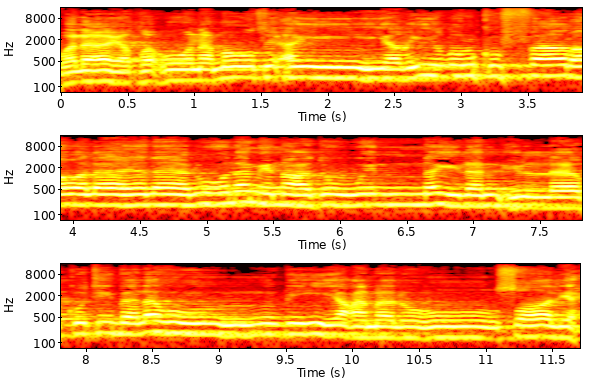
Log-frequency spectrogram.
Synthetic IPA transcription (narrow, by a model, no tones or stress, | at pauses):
walaːjɑt̪ˤɑʔuːnamawt̪ˤɨʔanjaɣiːd̪ˤulkʊfːɑːɾˤɑwalaːjanaːluːnamɪnʕad̪ʊwːɪːajlanʔɪlːaːkʊt̪ɪbalahʊmbɪhɪʕamalʊsˤɑːlɪħ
